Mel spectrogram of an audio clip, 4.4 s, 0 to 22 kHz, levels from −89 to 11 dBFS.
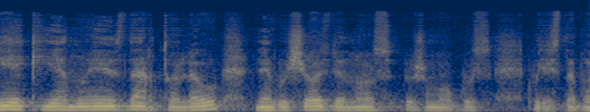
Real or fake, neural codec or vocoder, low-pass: fake; codec, 44.1 kHz, 7.8 kbps, Pupu-Codec; 14.4 kHz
